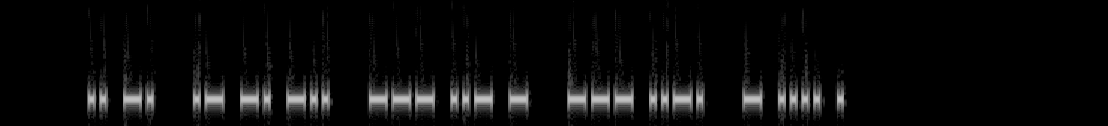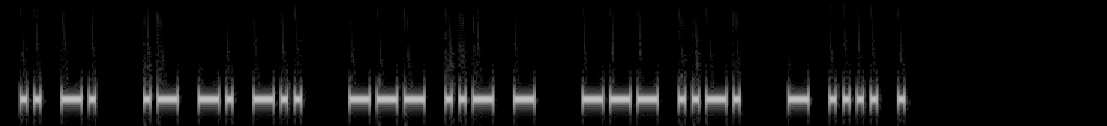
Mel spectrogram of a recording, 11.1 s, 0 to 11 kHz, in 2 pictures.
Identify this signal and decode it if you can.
Morse code, heard as a keyed tone, about 45 wpm, 700 Hz. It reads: IN AND OUT OF THE IN AND OUT OF THE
